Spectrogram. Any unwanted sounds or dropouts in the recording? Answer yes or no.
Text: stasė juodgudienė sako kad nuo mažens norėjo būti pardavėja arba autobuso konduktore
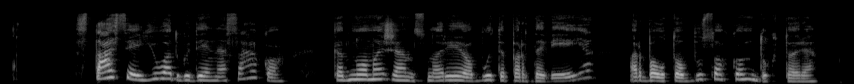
no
